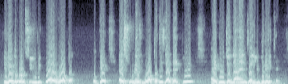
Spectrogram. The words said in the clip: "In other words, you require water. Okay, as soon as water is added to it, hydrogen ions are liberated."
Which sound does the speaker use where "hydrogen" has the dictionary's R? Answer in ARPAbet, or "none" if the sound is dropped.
none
